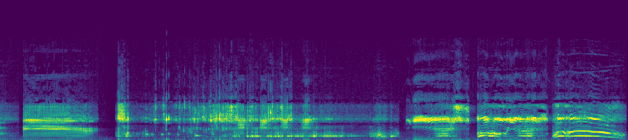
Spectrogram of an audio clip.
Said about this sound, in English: So we poured this beer into a Belgian tulip style glass because of the high alcohol content. And I'm looking at this and it is really, really dark.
